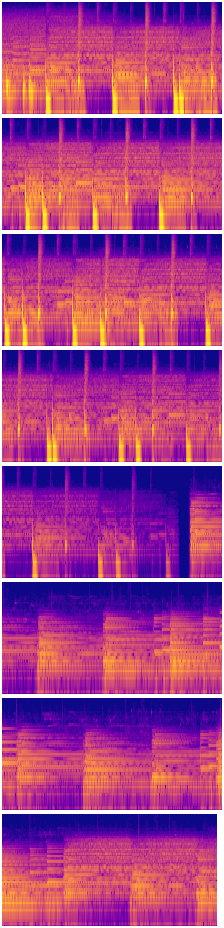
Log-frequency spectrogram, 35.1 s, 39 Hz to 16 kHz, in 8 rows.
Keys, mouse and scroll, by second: 1.5 ctrl+=, 7.5 right click, 12.4 ctrl+-, 13.2 ctrl+=, 19.9 ctrl+z, 21.1 ctrl+-, 29.2 ctrl+=.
